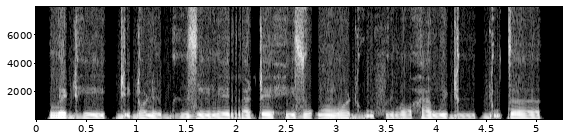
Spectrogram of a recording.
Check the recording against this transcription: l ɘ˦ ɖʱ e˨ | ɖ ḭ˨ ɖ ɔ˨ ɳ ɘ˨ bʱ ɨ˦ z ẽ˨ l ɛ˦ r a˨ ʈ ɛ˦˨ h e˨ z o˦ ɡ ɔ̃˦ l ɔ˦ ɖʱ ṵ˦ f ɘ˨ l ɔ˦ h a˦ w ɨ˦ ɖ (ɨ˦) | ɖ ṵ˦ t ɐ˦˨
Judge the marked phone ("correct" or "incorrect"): correct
